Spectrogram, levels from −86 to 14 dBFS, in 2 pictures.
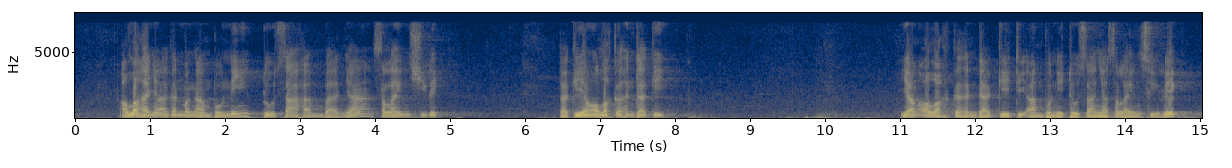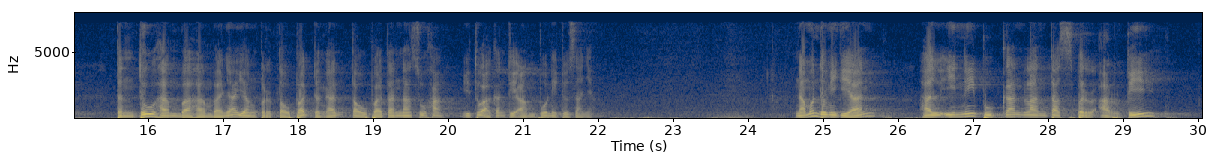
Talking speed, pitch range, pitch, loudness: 75 wpm, 105-130 Hz, 115 Hz, -17 LUFS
